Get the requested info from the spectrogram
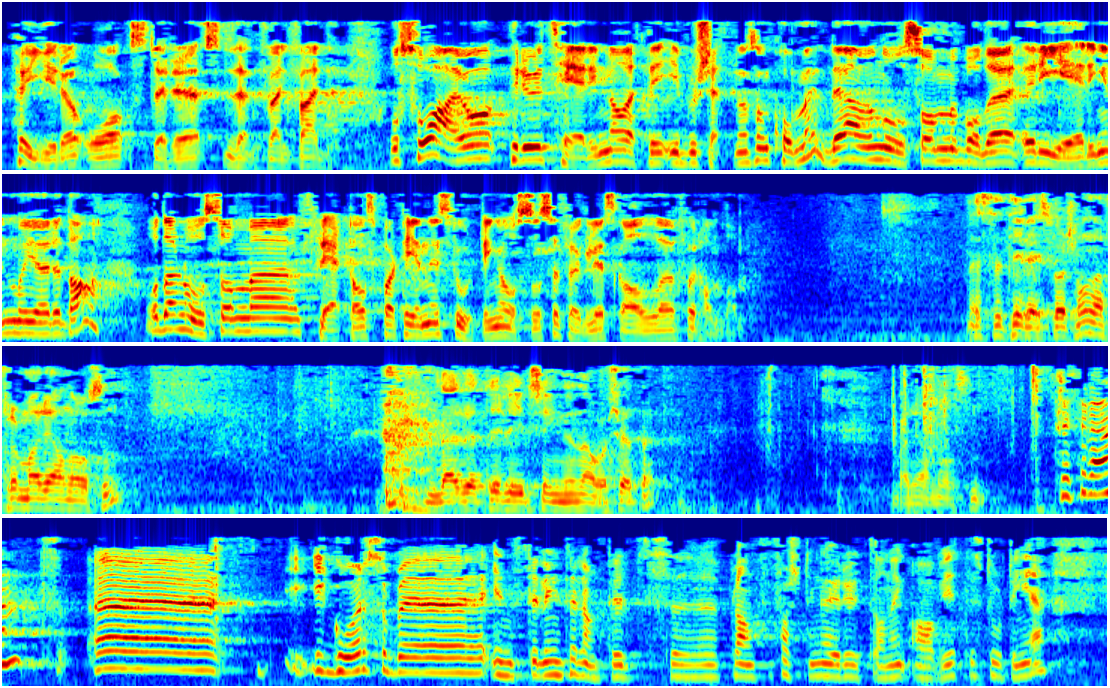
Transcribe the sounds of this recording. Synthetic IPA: hœʏəɾəʔɔst̪œrəst̪ʉd̪ɛnt̪ʋɛlfæːɾɖ | ɔsɔæɾjʊpʰɾɪʊɾɪt̪ʰeːɾɪŋənɑʋd̪ɛt̪ːəɪbʉʂɛt̪ːənəsɔmkʰɔmːəɾd̪ɛæɾjʊnuːəsɔmboːd̪əɾɛjeːɾɪŋənmɔjøːɾəd̪ɑːʔɔd̪ɛæɳuːəsɔmfleːʈɑːlspɑʈiːənəɪst̪uːʈɪŋːəɔsːɔsɛlfœlɡəlɪskɑlfɔɾhɑ̰nd̪əɔ̰m | nʔɛ̰st̪ət̪ʰɪlːɛɡspœʂmoːlæɾfɾɑmɑɾɪɑnːəoːsn | d̪æɾʉt̪əliːʋsʏŋnənɑːʋɑʂeːt̪ə | mʔɑ̰ɾɪɑ̰nːəo̰ːsn̩ | pʰɾɛsɪd̪ɛnt̪ | ɪɡoːɾsɔblɛɪnst̪ɪlɪŋənt̪ɪlːɑŋt̪ʰiːd̪spʰlɑːnfɔɾfɔʂknɪŋɔhœʏɾəʉːt̪̚d̪ɑnːɪŋʔɑ̰ːʋjɪt̪ːɪst̪uːʈɪŋːə

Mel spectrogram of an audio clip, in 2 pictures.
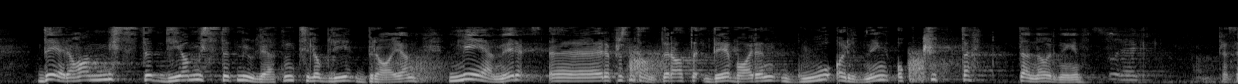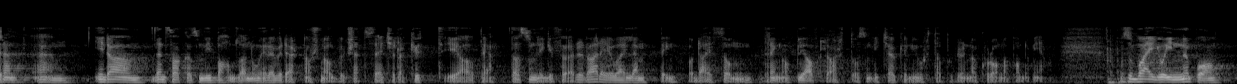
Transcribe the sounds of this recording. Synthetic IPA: d̪eːɾəɦɑɾmɪst̪əd̪ɪhɑɾmɪst̪ət̪mʉːlɪheːt̪n̩t̪ʰɪlɔbliːbɾɑːɪjɛnːmeːnəɾ | ɾɛpɾəsənt̪ʰɑnt̪əɾɑt̪d̪ɛʋɑɾɛnɡuːʔɔɾd̪nɪŋɔkʰʉt̪ːə | d̪̥ɛnːəɔɾd̪nɪŋən | pʰɾɛsɪd̪ɛnt̪ | ɪd̪ɑːd̪ɛnsɑːkɑsɔmʋɪbəhɑnd̪lɑnuːɪɾɛʋɪd̪ḛːʈnʔɑ̰ʂʊnɑ̰ːlbʉd̪ʂɛt̪ːsɔɛ̰ɾɪçːəd̪ɑkʰʉt̪ːɪ̰ɑ̰ːɛpʰḛːd̪̥ɑsɔmlɪ̰ɡːəɾfø̰ːɾəd̪æːɾæɾjʊælɛmpɪŋfɔɖæ̰ɪsɔ̰mt̪ʰɾɛŋːəɾɔbliːɑːʋkʰlɑ̰ːɾt̪ʰɔsɔmɪçːəhɑɾkʰʉnːəjʊ̰ʈt̪d̪ɛpʰɔɡɾʉnɑ̰ʋkʰʊɾo̰ːnɑpʰɑnd̪ɛmiːənɔsɔʋɑɾjɛɡjʊɪnːəpʰɔ

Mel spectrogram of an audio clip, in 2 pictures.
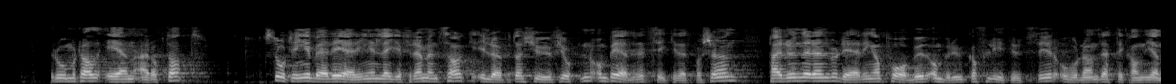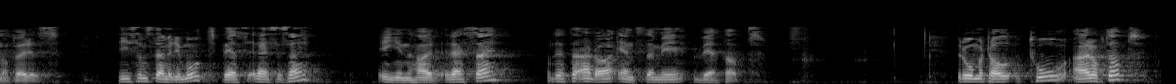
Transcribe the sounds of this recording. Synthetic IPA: ɾʔuːməʈʰɑlːeːnæ̰ɾɔpt̪ʰɑt̪ | st̪uːʈɪŋəbeːɾɛjeːɾɪŋənlɛɡəfɾɛmːɛnsɑːkɪ̰løːpət̪ɑʋçʉːəfjʊʈːɳ̩ɔ̰mbeːd̪ɾət̪sɪkəɾheːt̪̚pʰɔʂøːən | hæɾʉnːəɾɛnʋʉɖeːɾɪŋɑʋpʰoːbʉːd̪ɔmbɾʉːkɑʋflyːt̪əʉːt̪st̪yːɾɔ̰ʋʊɖɑnd̪ɛt̪ːəkʰɑnjɛnːʊ̰mføːɾəs | d̪̥ɪsɔmst̪ɛmːəɾɪmuːt̪bɛːsɾæɪsəʂæɪ | ʔɪŋːənɦɑɾɾæɪst̪sæɪ | ɔd̪ɛt̪ːəæɖɑʔeːnst̪ɛmːɪʋeːt̪ʰɑt̪ | ɾuməʈɑlt̪ʰuːæɾɔpt̪ʰɑt̪ː

